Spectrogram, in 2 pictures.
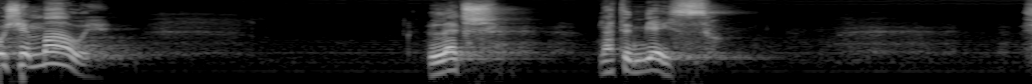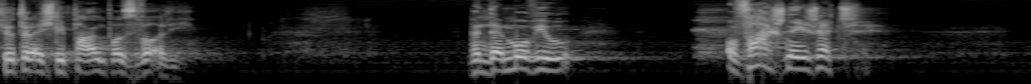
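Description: A man speaks with animation into a microphone in a reverberant hall, pausing between phrases.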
